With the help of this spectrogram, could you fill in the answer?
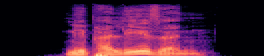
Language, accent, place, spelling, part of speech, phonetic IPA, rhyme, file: German, Germany, Berlin, Nepalesin, noun, [nepaˈleːzɪn], -eːzɪn, De-Nepalesin.ogg
- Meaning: female equivalent of Nepalese (“person from Nepal”)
